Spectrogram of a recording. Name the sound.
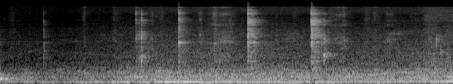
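stirring milk into bael fruit drink with spoon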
